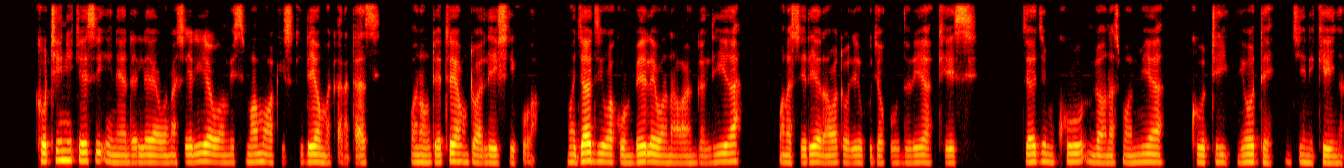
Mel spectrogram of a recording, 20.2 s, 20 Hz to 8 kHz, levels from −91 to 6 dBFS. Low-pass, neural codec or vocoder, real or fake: 7.2 kHz; codec, 16 kHz, 2 kbps, FunCodec, trained on LibriTTS, 25 frames a second; fake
